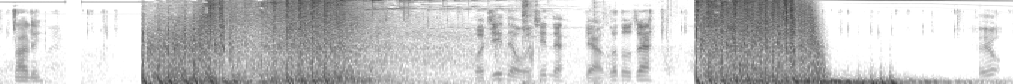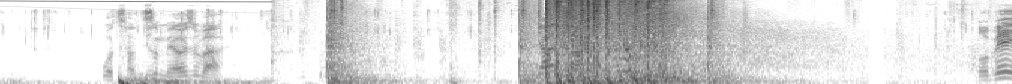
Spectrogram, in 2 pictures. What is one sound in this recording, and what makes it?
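Gunfire from a video game rattles in loud bursts.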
